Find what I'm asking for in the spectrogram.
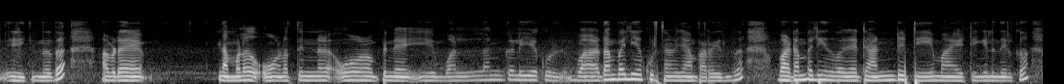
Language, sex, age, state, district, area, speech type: Malayalam, female, 45-60, Kerala, Thiruvananthapuram, rural, spontaneous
